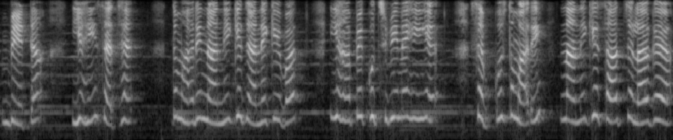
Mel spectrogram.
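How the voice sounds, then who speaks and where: Cartoon mom, gentle and hurt, high bright voice, played by a woman. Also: steady tone, unhurried, faint music behind, heavily acted. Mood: sad. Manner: pleading, soft-spoken. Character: hurt, gentle mother defending her daughter. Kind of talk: cartoon voice acting.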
